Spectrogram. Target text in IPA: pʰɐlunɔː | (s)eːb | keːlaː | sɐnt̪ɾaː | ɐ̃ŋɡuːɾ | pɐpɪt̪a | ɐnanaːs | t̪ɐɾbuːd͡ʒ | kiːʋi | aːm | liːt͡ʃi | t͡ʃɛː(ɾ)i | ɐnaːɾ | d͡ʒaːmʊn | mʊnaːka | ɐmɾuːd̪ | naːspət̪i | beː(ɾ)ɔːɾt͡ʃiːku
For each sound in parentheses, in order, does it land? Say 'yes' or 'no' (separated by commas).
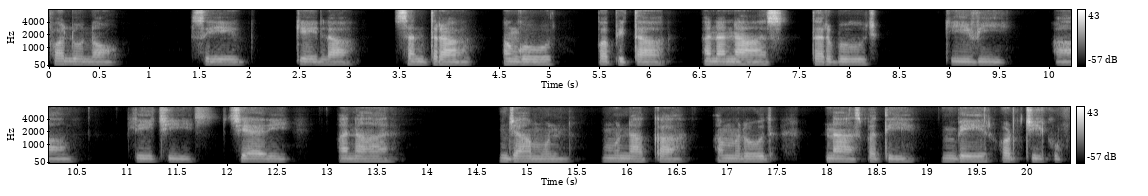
yes, yes, yes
